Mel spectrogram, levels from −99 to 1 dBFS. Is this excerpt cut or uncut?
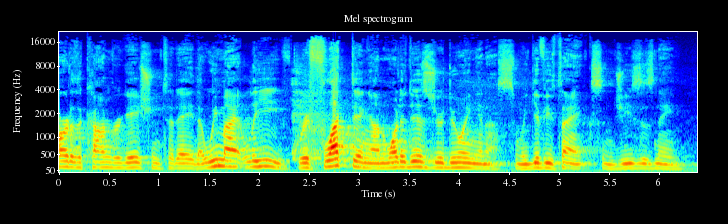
cut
